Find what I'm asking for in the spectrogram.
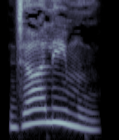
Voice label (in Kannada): "ಜಲ್ಮ", kannada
